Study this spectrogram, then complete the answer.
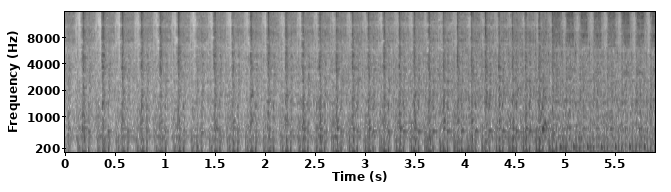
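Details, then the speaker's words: Old Lister engine, genuine first run in many years, throttle propped open, choke held: crisp even chuffing about five beats a second, quickening and settling into a steady fast run until it runs out of fuel; sounds nice, governor linkage needs sorting. "wow there you go guys and that was not staged that is its genuine First Run for God knows how many years and didn't it sound quite nice"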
